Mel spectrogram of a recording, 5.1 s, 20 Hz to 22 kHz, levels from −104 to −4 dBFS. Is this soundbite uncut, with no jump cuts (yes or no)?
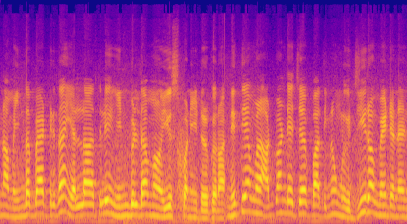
yes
